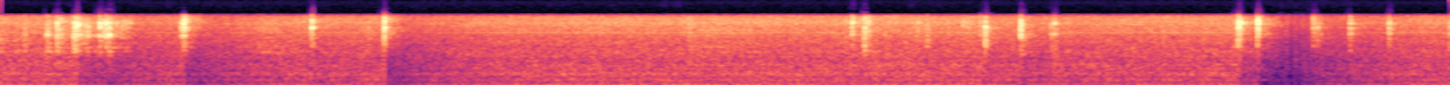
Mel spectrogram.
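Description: Small metallic clicks and taps, scattered and irregular, as the trigger axis pin is worked through the trigger and receiver of an AK-pattern rifle, over a steady background hum.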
